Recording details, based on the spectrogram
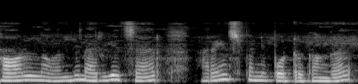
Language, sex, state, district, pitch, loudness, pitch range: Tamil, female, Tamil Nadu, Kanyakumari, 180 Hz, -18 LUFS, 170-200 Hz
